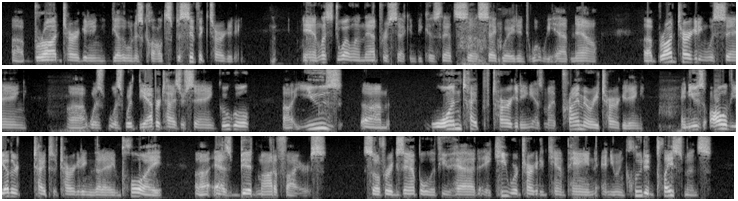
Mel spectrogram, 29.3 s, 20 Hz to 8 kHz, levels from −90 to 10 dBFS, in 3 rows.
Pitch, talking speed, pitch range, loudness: 130 Hz, 165 wpm, 120-155 Hz, -15 LUFS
